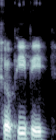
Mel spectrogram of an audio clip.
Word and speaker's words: Koh Phi Phi: DiCaprio, and it's spelled PHI dash but it's pronounced Koh Phi Phi.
